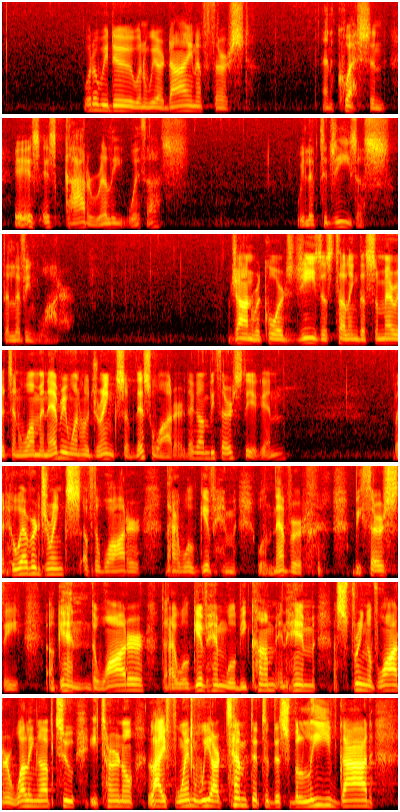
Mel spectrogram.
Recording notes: At Sojourn Galleria Church on Sunday, August 25, 2019.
